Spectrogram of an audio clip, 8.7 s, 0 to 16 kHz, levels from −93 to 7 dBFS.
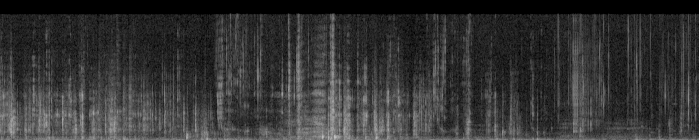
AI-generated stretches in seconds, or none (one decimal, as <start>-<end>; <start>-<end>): none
